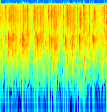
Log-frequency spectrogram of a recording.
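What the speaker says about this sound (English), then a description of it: "Let's give him a big round of applause" A studio audience applauds an honors graduate now in law school, a steady, fairly full burst of clapping from many people lasting a couple of seconds.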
